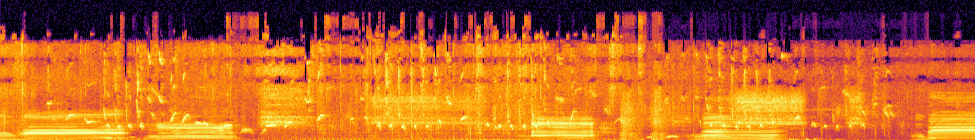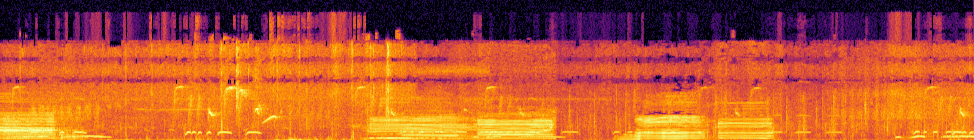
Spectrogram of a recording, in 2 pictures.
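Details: A herd of dozens of tame cattle travelling along a village road to their pen. Many overlapping deep moos, each long and falling, come in bursts every few seconds over a constant low rumble of movement.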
